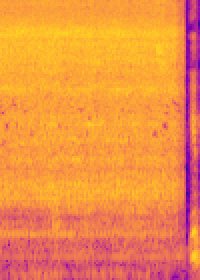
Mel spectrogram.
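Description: Electric hand blender running steadily in a tall plastic beaker, whipping sour cream and sugar into a cream. It cuts off abruptly near the end.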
